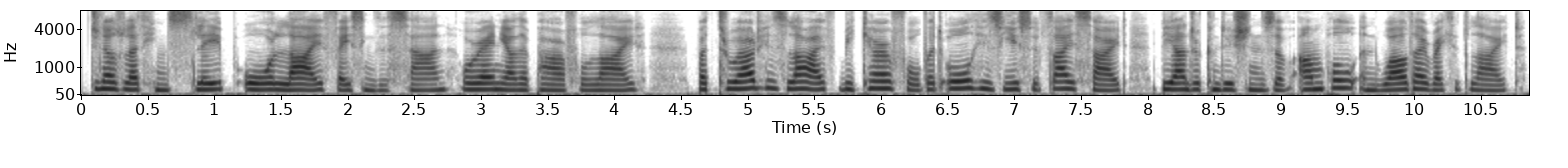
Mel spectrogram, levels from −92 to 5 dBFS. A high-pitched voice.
Yes: high, 215 Hz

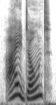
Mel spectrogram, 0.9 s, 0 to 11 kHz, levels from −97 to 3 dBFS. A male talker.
No: female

